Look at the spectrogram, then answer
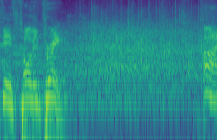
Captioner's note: audience applauds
